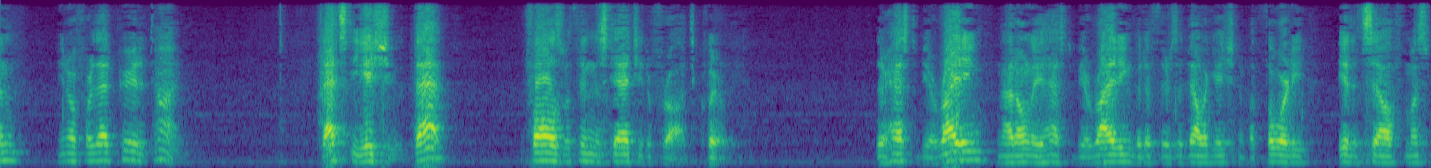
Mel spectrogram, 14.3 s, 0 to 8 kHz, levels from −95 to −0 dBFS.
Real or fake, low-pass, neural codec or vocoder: real; 7.2 kHz; none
